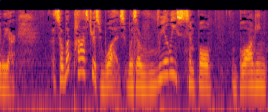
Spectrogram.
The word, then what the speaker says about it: Posterous: This was inspired by the fact that posterous, which supposedly truly is pronounced posterous and not posterous, even though it should be posterous because you're posting things, but apparently they pronounced it posterous as in preposterous.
